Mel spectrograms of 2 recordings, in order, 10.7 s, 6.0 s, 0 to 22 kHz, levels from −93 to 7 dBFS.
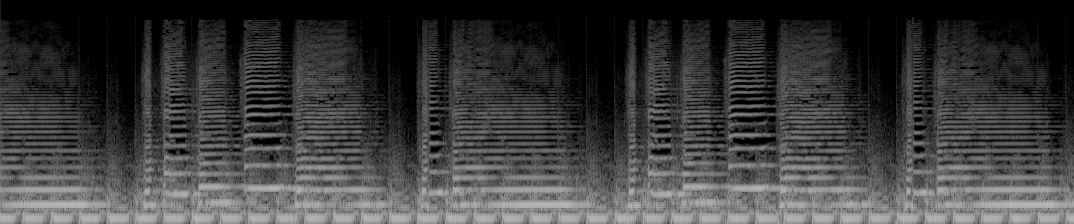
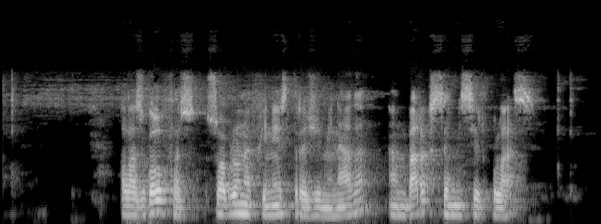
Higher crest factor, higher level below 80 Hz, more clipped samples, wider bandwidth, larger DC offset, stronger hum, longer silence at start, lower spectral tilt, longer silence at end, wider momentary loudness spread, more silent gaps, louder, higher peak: second, 12 dB vs 18 dB; first, -30 dBFS vs -62 dBFS; neither; first, 13.5 kHz vs 7.2 kHz; neither; neither; second, 0 s vs 0.9 s; first, -7 dB/octave vs -4.5 dB/octave; second, 0 s vs 0.65 s; second, 5 LU vs 12 LU; neither; second, -27 LUFS vs -18 LUFS; second, -14 dBFS vs -2 dBFS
